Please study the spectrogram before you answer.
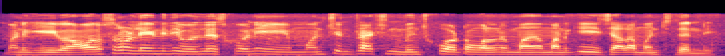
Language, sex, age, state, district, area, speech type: Telugu, male, 30-45, Andhra Pradesh, Bapatla, rural, spontaneous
